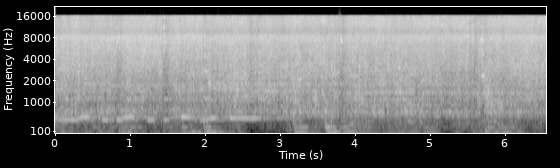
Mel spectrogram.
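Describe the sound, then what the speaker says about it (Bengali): Meat sizzles and fries steadily in a pan, with occasional stirring scrapes and a constant crackling hiss throughout, close and fairly loud, with no talking. "ভালো করে ফ্রাই করে নিচ্ছি"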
